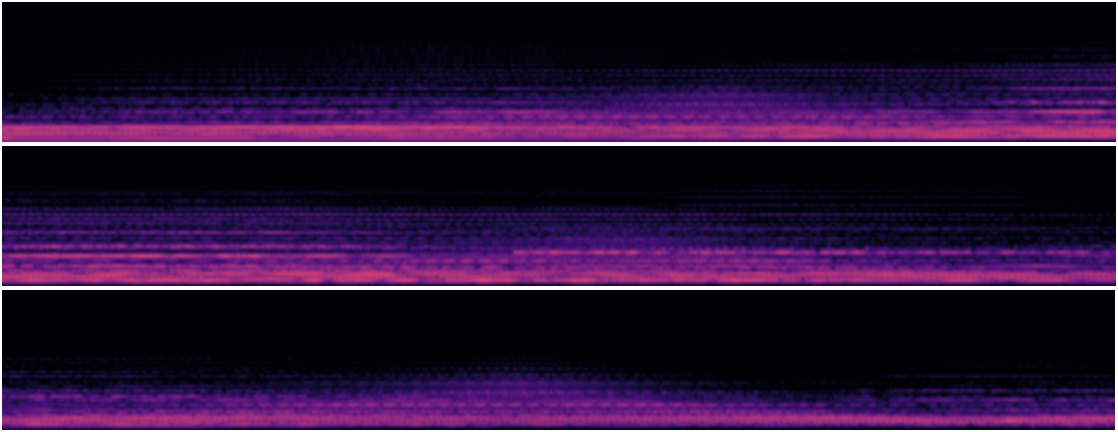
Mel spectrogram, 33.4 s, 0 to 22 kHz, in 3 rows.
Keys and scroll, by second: 2.2 5, 5.6-6.3 typing.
